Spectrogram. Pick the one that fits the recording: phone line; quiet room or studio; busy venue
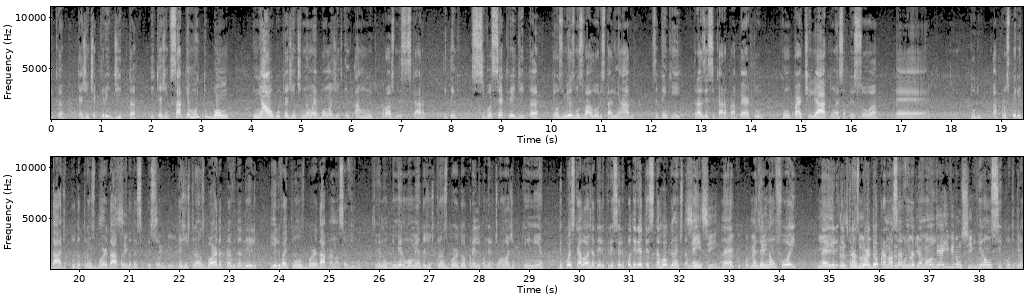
busy venue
